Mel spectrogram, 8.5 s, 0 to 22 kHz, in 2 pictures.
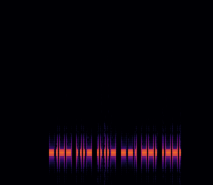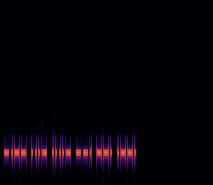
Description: Morse code, heard as a keyed tone, about 34 wpm, 700 Hz. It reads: YV4GGP YV4GGP
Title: DXCC-100 Call Signs - 6 Characters - Repeated 2x - 35wpm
